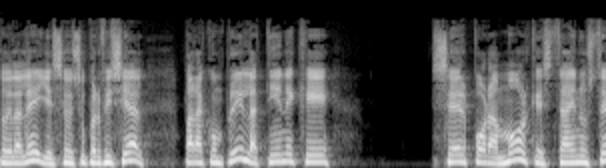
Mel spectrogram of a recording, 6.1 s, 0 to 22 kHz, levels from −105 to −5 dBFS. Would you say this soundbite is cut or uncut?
uncut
